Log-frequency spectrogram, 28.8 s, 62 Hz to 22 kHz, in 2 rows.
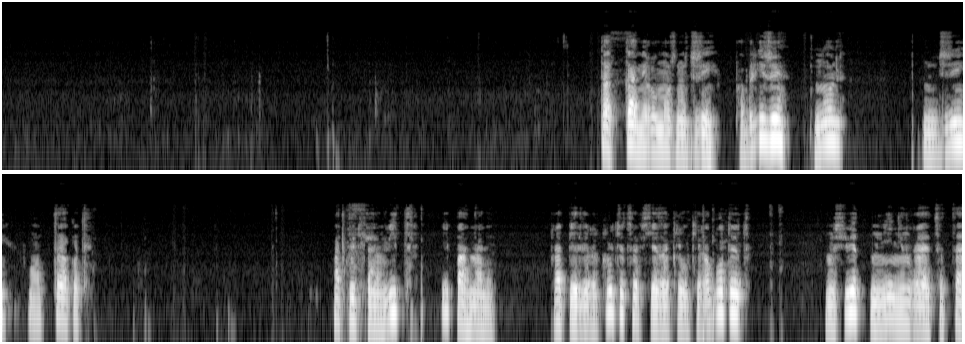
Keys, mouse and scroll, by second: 3.2-4.3 scroll down 6, 4.8 KP_3, 5.3-6.0 scroll down 1, 6.0-7.0 scroll down 1, 7.0 KP_0, 7.5-8.5 scroll down 1, 8.7 click, 10.2 g, 11.9 KP_0, 13.6 g, 16.3 g, 19.4 click, 20.5 space, 24.9 space, 25.9 click.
